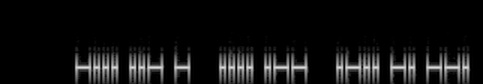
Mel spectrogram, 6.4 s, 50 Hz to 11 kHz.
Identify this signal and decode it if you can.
Morse code, heard as a keyed tone, about 20 wpm, 700 Hz. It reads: BUT HW LNG
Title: Sentences from Top 500 Words and Abbreviations 20wpm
